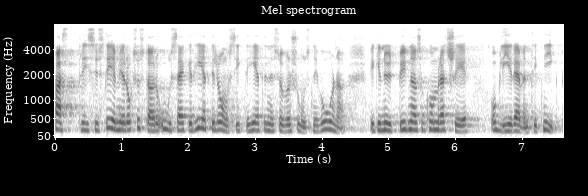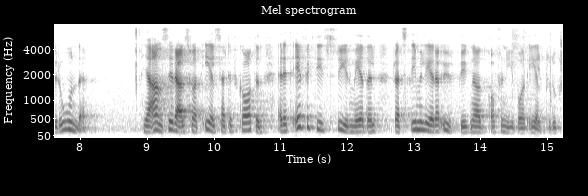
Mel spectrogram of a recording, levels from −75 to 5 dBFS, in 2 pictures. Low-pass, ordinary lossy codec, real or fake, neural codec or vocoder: 7.2 kHz; none; real; none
